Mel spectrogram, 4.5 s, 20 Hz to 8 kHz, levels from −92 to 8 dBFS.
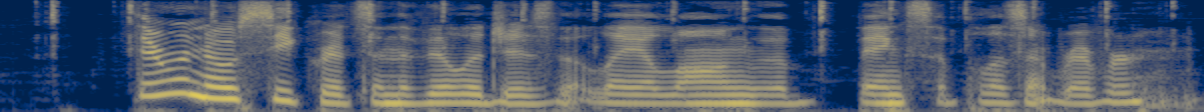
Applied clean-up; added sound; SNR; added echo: neural mask model RNNoise.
